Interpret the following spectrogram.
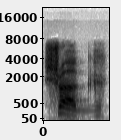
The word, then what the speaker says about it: shrugged: Now with that g sound, let's pronounce a D. Shrugged.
